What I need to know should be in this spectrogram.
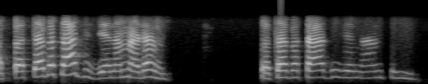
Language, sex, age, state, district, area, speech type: Urdu, female, 30-45, Bihar, Gaya, urban, conversation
